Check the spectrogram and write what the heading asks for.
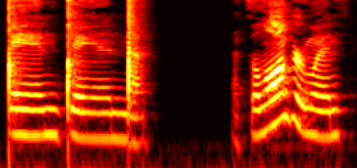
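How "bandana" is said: "Bandana" slowly in three separate beats; syllable by syllable. Shown as a demonstration. Teacher clapping with pupils, "Bandana" slow, one beat per syllable. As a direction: stretch and split "Bandana" into three clapped parts. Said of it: "let's say it and clap it".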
